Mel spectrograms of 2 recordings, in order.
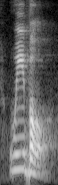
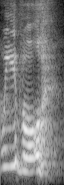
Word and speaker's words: Weeble: i might do that weeble now not weevil not a weevil not like the little things that come in flower well hopefully they don't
